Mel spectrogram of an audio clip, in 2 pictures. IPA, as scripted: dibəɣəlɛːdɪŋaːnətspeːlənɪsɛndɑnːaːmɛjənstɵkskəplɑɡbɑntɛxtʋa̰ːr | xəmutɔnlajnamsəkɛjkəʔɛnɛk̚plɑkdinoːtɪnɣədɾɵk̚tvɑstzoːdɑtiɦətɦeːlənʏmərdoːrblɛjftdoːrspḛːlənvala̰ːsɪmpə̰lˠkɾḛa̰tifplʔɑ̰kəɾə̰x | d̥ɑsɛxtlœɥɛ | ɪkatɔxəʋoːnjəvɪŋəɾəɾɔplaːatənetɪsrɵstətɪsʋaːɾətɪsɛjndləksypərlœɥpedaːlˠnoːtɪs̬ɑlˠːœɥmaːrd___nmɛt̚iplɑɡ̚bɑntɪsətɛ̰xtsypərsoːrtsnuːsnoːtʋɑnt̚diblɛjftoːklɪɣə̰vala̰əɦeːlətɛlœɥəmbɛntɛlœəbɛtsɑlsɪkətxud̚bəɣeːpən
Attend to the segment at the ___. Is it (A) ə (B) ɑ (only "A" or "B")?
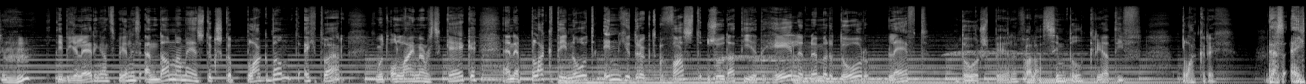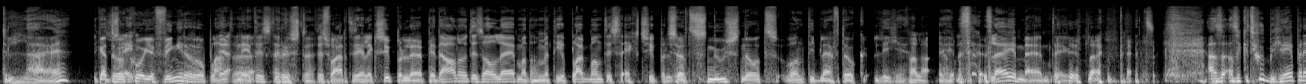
B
